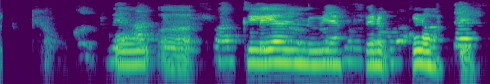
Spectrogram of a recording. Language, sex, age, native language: Icelandic, male, 8, Icelandic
